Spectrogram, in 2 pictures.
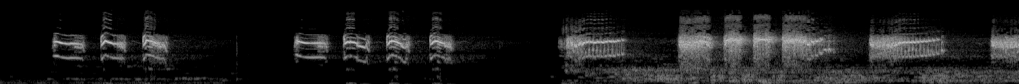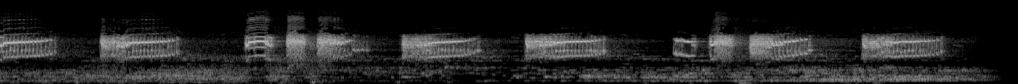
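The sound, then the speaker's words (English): Harsh, grating calls of a Micronesian kingfisher, recorded in 1978, repeated in quick bursts: first short clipped triplets, then a long steady series of loud raspy notes over a low rumbling background hiss. “Today, we share the story of the plight of a bird known as the Micronesian kingfisher. The calls you're about to hear were recorded back in 1978.”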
